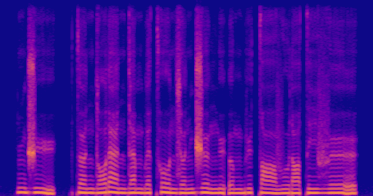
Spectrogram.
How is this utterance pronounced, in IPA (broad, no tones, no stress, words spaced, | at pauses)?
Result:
nd͡ʒy | t̪œndɔɾæ ndæmbɛt̪ʰo nzɵnd͡ʒøŋyʔɵ mbyt̪ɑ vuɾɑt̪i vø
